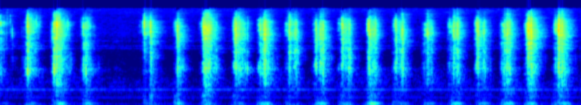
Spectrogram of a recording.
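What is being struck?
Pumpkin pulp and seeds scraped with a metal curette.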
